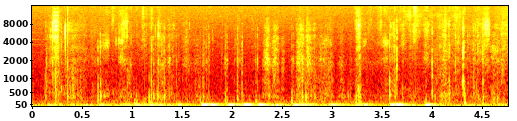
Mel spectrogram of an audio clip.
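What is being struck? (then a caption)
Leather purse with metal clasp. Fingertips and short nails tap and scratch the front flap of a small, closed brown leather crossbody purse with a floral print and metal clasp, lying on a bed with contents inside. Quiet, crinkly taps and scratches come in an irregular rhythm over a soft, low, hollow thump that swells in a few louder bursts.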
